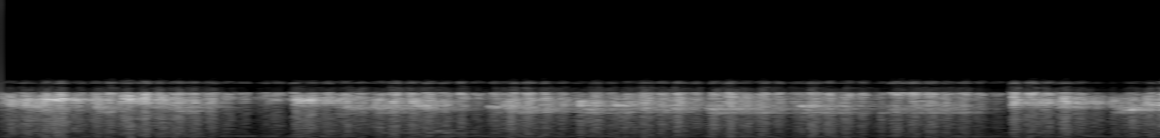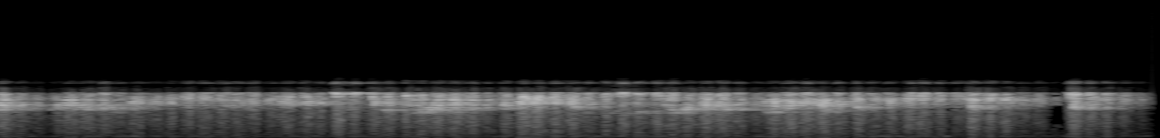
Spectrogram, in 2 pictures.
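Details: Swiftlet colony moving into its nesting house: a steady wall of shrill, buzzy chirps and rattling clicks that keeps going, with loudness pulsing up and down throughout.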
